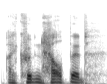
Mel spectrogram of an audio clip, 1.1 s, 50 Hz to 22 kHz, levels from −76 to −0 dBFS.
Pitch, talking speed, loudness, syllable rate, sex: 120 Hz, 225 wpm, -18 LUFS, 4.9 syllables/s, male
